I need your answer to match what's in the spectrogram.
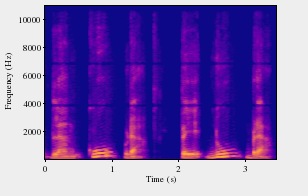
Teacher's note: ambas son palabras graves y su sonido fuerte empieza justo en la u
